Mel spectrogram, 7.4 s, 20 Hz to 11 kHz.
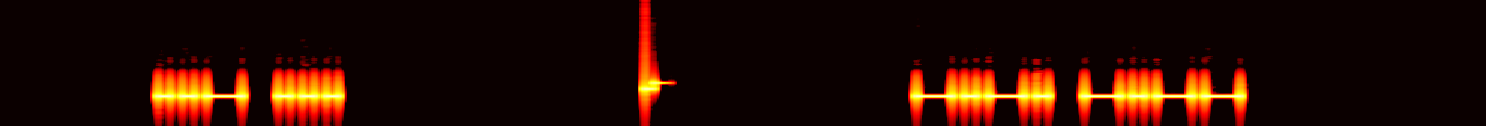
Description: Morse code, heard as a keyed tone, about 20 wpm, 700 Hz. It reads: US CY
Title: Top Two Letter Combinations in Words 20wpm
